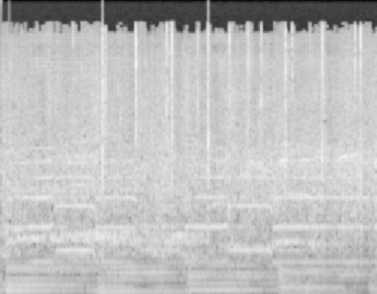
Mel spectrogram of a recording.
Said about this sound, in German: Das verdient Applaus für den Mut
